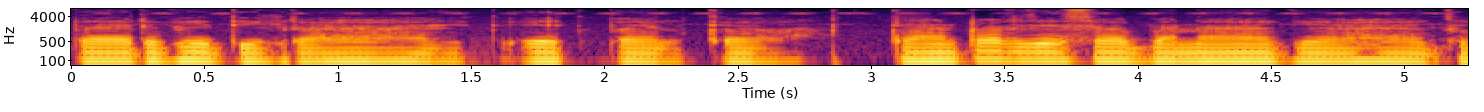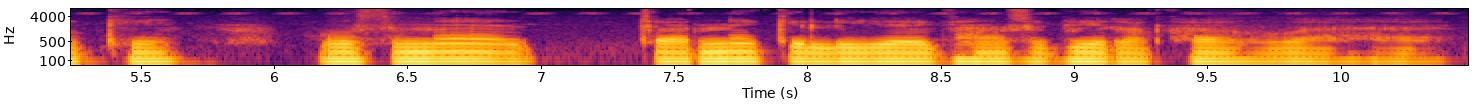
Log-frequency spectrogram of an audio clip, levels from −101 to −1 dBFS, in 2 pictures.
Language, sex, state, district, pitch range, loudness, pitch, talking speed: Hindi, male, Jharkhand, Palamu, 95-100 Hz, -16 LUFS, 100 Hz, 135 wpm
